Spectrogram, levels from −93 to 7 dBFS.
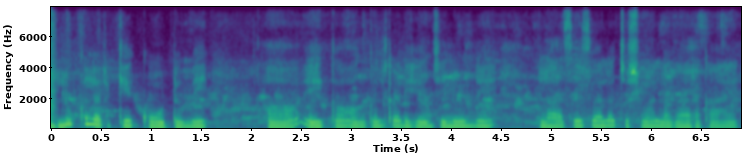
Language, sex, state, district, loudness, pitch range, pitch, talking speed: Hindi, female, Karnataka, Bijapur, -23 LUFS, 255-280 Hz, 265 Hz, 130 wpm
